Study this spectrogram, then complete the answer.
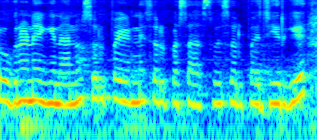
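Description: A woman's fairly high-pitched voice in a monotone, flat intonation, over noticeable background noise. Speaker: cooking vlogger. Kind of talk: cooking tutorial vlog narration.

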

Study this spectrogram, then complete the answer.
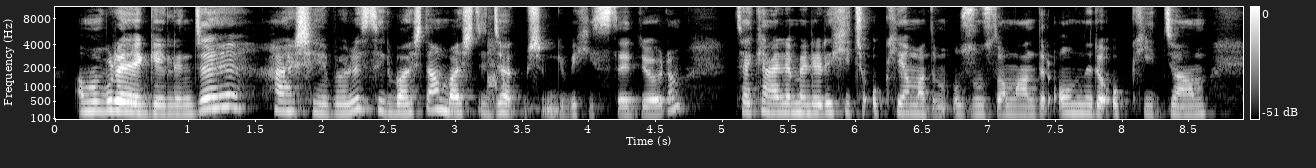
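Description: With a dark, mellow tone, a woman talks at a moderate pace in a fairly high pitch with ordinary pitch variation. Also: very clean recording, silent background. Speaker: audiobook narrator and book vlogger. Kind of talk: casual vlog talk to camera. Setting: talking to camera. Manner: more filler sounds than usual.

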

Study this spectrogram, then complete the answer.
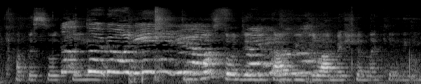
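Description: Audible room echo and noticeable background noise around a female speaker's voice. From Paraná, Brazil. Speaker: vlogger, mother. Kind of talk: casual vlog chat.

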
